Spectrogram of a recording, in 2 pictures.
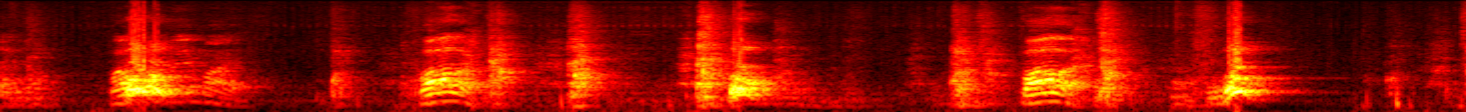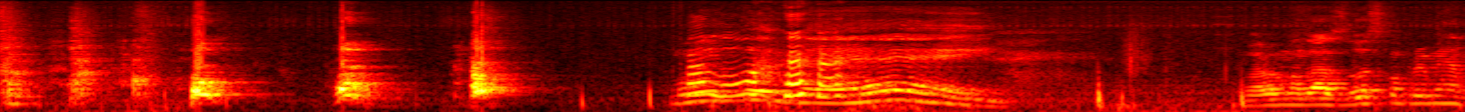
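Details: A Chow Chow mother and daughter playing during training give a run of short, sharp barks, then longer drawn-out vocal sounds, with human voices.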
